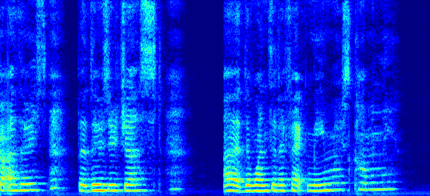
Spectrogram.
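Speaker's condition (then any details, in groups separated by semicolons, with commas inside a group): Cerebral palsy, athetoid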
